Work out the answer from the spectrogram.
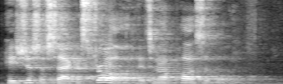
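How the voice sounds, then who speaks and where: A man's voice: fairly high pitch, very animated, unhurried, a little mellow, pitched above the performer's own voice. A man reading the part of a wary, doubting cowherd in a spooky storybook tale. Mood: startled doubt. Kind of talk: storybook character dialogue. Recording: echoey reverberant hall sound.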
